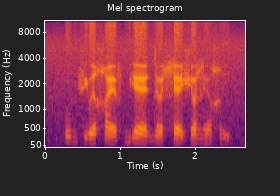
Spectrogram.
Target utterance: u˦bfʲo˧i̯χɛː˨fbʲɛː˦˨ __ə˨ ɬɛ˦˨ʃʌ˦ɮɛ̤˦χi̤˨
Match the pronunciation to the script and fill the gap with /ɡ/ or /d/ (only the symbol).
d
